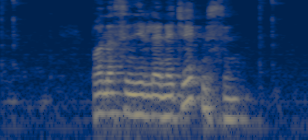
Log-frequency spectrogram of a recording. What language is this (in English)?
Turkish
